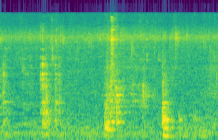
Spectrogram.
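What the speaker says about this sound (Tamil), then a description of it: "கரணக்கிழங்கு வறுக்க அப்படியே சிம்மில் வச்சு வறுத்துக்கலாம்" Elephant foot yam pieces frying on a low flame, a soft steady sizzle broken by three brief stirring scrapes, quiet and close.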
